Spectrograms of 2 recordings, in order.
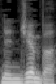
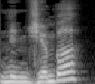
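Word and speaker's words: Njigba: to your boyfriend and go that's jackson smith ninjamba no it's pronounced ninjimba come on what are you the sloopcast mispronouncing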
